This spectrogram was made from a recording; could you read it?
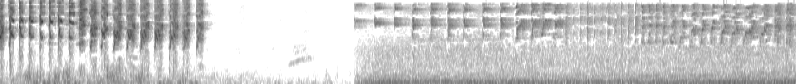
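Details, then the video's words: Lovebird in fast, high, rattling chatter for two seconds, a short silence, then a fainter, quicker chatter over low background hum. "aksi suara burung Lovebird"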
